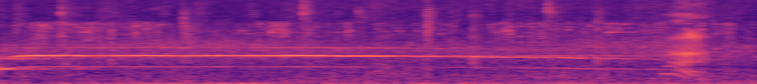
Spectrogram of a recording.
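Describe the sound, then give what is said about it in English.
A wolf howls in one long, sustained, steady note over a low rumbling background, with a brief rising wail near the end. “The wolves don't come out until after midnight.”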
